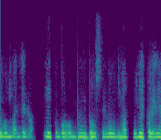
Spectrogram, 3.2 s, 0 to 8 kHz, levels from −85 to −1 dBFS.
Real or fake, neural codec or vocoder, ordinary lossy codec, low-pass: fake; codec, 16 kHz, 0.5 kbps, FreqCodec, smaller model; AAC, 32 kbps; 7.2 kHz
